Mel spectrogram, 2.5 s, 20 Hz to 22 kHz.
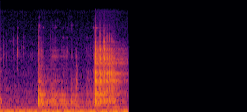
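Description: Harken 75 mm Carbo ratchet block clicking rapidly as its sheave is spun, the spring-loaded pawl popping over the sheave's teeth. Two short runs of clicks, stopping abruptly a little over a second in.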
